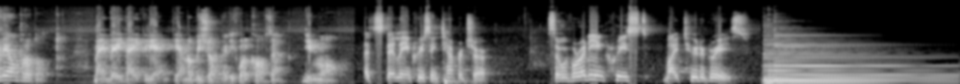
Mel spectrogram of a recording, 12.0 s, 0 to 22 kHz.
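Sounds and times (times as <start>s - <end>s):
strummed guitar chord ringing: 9.6s - 12.0s.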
